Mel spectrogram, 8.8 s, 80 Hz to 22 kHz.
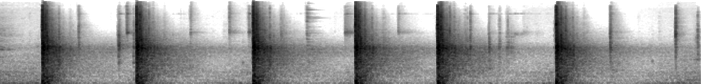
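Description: Six sharp gunshots from a Derya TM 22 .22 rifle ring out at an unhurried, fairly even pace outdoors, each crisp crack followed by a short decaying ring, with no talk between shots.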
